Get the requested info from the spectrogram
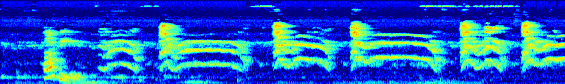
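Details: Pet dog producing annoying sounds: a yelp, then a run of six arched, howl-like whines, each rising and falling in pitch and lasting about half a second to a second, repeated roughly every second, with a faint low background hum.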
